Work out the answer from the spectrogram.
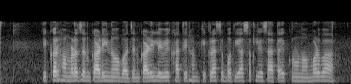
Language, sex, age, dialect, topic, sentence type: Magahi, female, 18-24, Western, banking, question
